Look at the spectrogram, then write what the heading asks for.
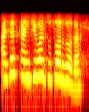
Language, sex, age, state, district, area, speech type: Kashmiri, female, 18-30, Jammu and Kashmir, Anantnag, rural, conversation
